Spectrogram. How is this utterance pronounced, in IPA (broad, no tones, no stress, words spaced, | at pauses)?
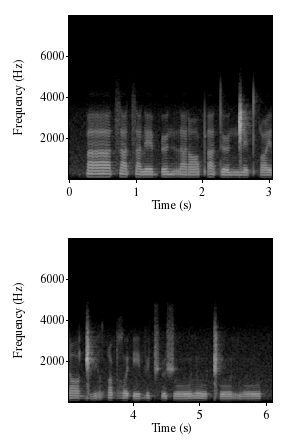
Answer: paːt͡sa t͡salɛːbʔœnra ɾɑpʼa tœnŋ͡ǁɛt qʷɛːɾɑːɡ͡ǁørqʷeb ʁʷeʔebø t͡ʃʼɵʃoːloː ǁʰoːrwoː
